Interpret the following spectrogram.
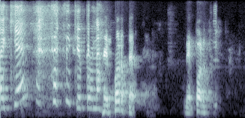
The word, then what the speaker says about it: Porter: De Porter. Así como se escribe, P-O-T-R-E. Porter, de Porter.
